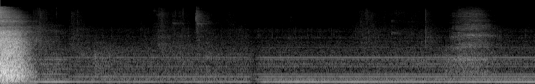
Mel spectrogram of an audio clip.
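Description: A single loud revolver gunshot right at the start, dying away within about half a second, followed by a steady low hum.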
